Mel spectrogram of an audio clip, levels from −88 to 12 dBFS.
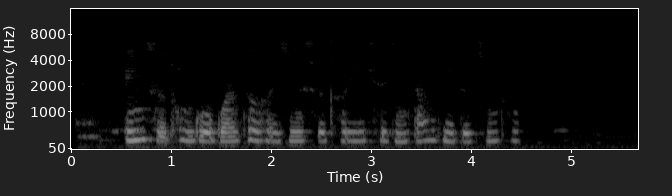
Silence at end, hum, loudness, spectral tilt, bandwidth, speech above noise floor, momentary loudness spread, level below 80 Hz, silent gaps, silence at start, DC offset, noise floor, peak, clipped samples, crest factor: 1.2 s; none; -45 LUFS; -8 dB/octave; 7 kHz; 37 dB; 12 LU; -78 dBFS; none; 0.1 s; under 0.1%; -81 dBFS; -28 dBFS; under 0.1%; 18 dB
